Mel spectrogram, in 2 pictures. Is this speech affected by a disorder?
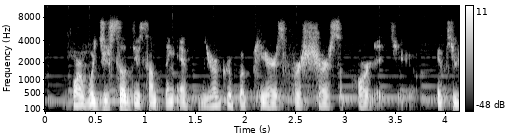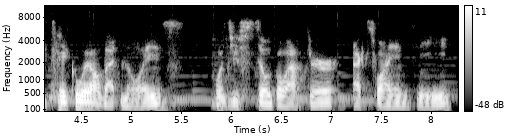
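Yes: cleft lip and palate.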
